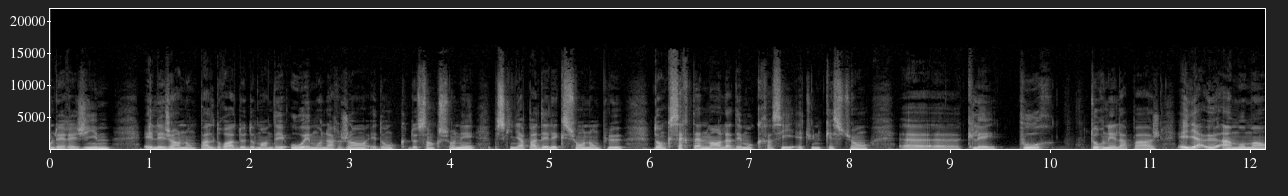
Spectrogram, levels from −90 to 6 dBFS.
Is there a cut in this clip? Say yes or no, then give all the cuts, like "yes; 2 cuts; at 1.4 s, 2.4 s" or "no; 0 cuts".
yes; 1 cut; at 9.6 s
